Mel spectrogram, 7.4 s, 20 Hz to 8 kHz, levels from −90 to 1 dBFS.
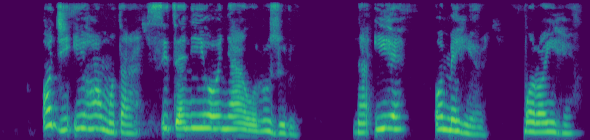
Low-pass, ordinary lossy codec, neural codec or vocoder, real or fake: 7.2 kHz; none; none; real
